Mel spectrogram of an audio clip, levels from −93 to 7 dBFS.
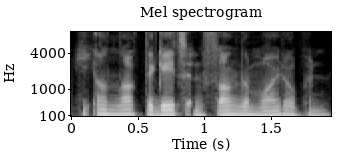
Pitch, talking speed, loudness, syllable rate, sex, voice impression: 115 Hz, 275 wpm, -19 LUFS, 7.2 syllables/s, male, masculine, adult-like, relaxed, weak, slightly dark, soft, raspy, intellectual, calm, reassuring, slightly wild, kind, modest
